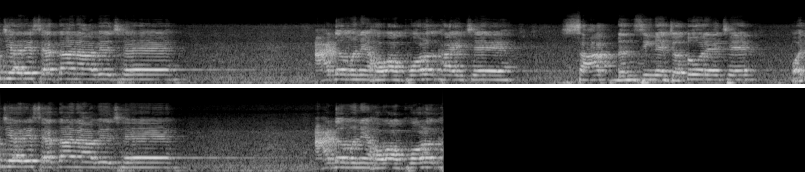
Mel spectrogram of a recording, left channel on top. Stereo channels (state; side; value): drops out; right; at 4.5 s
